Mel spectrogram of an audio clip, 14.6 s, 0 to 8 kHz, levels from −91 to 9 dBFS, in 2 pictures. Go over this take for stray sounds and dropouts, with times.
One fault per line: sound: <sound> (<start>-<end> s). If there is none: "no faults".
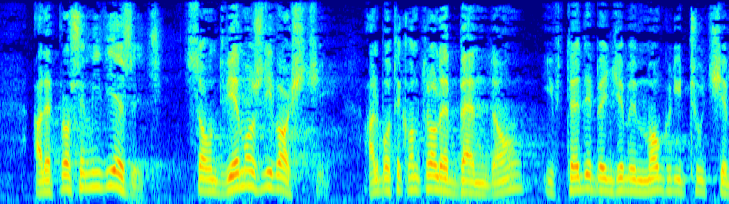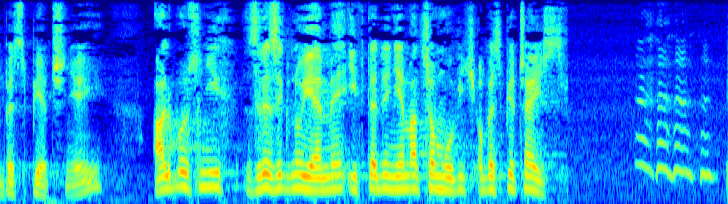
sound: laugh (13.6-14.5 s)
